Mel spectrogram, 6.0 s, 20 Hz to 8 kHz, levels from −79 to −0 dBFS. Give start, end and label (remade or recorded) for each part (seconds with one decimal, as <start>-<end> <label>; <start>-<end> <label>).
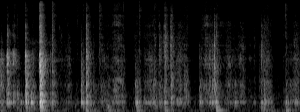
0.0-1.0 remade; 1.0-6.0 recorded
